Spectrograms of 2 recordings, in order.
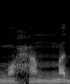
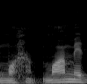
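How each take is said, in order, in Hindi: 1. यह नाम सावधान अरबी आवाज़ों के साथ बोला गया है। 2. यह नाम गैर-मूल, अंग्रेज़ीकृत आवाज़ों के साथ बोला गया है। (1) "बल्कि मोहम्मद है" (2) "मोहम्मद नहीं है"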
